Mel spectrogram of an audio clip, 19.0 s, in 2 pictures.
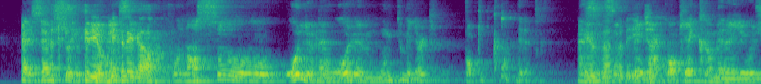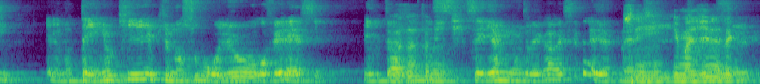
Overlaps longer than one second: present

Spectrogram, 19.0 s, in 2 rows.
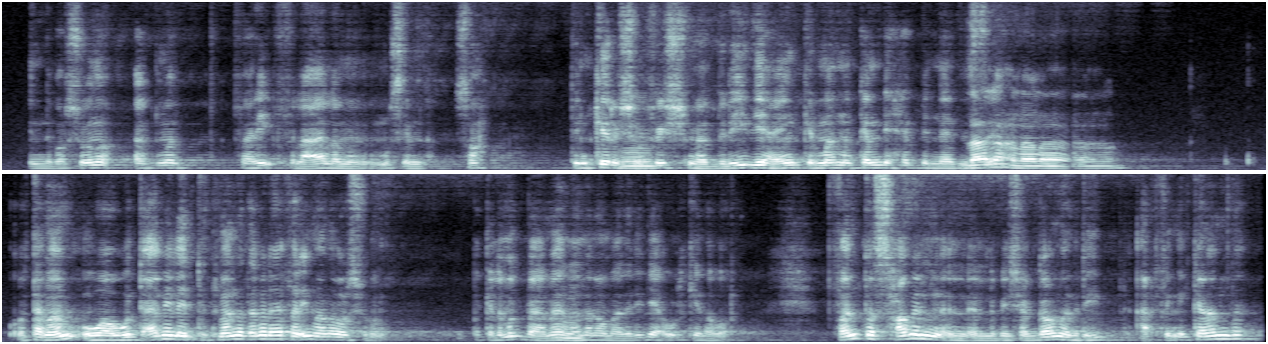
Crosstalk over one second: none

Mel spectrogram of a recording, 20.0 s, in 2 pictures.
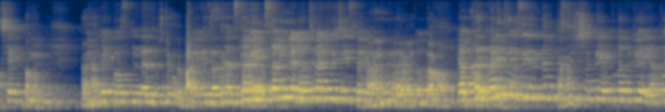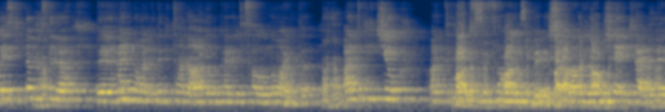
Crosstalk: present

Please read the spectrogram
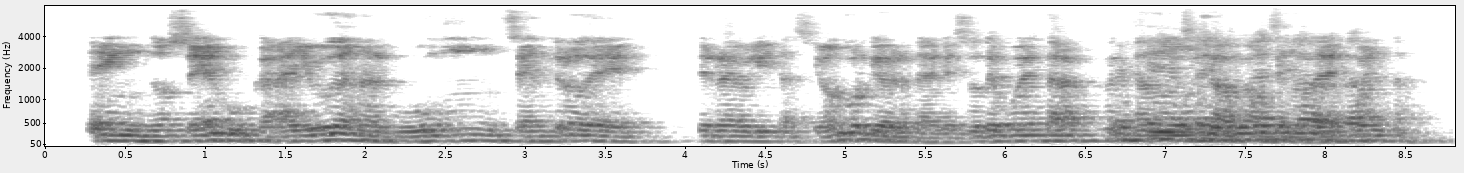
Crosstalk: present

